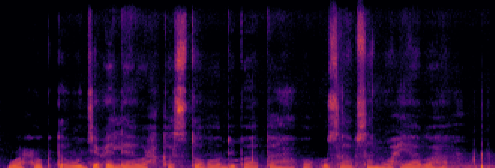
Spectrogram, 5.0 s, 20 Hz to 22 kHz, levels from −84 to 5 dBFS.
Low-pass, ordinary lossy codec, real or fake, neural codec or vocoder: none; none; fake; vocoder, 44.1 kHz, 128 mel bands, Pupu-Vocoder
